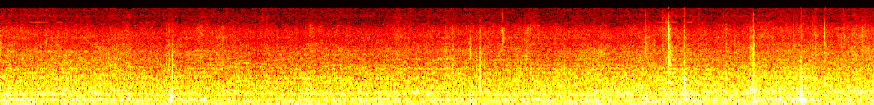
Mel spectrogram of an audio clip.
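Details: Honey bee colony during a typical hive inspection, described as quiet, gentle and calm, with a camera on a tripod; a steady low droning hum throughout, with a few faint clicks and one sharp tap.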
